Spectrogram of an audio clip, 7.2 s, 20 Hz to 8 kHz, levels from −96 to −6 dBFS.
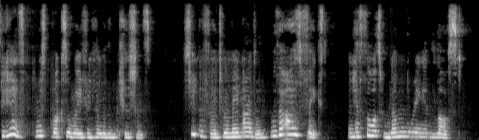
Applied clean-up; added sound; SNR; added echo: neural mask model DeepFilterNet 3.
